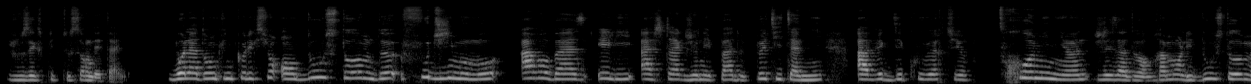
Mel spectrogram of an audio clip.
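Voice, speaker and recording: A woman with a cold, nasal and hoarse, hosting an eager manga review and reading out story summaries. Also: fairly high pitch. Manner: gushing, eager, warm praise. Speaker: manga reviewer and channel host. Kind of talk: enthusiastic book review with read-out summaries.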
